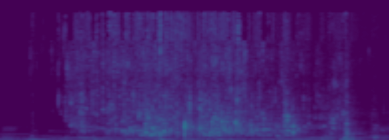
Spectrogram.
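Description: Hot water from boiled spaghetti pours out as the pot is drained into a kitchen sink, a steady close splashing rush that builds for a few seconds and then tapers.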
